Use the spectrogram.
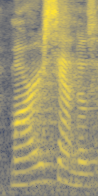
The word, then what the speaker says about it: Mari Sandoz: High Plain Heritage Center Mari Sandoz and that's how you really pronounce it was an author set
